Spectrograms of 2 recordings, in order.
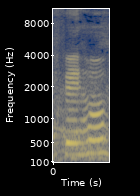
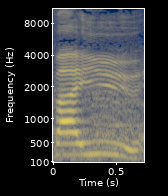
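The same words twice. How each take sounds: First: Fejø said as fay-ho with a questioning rise; Fejø as fay-ho, asking; unsure pronunciation. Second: Fejø said as fye-oo, falling; Fejø as fye-oo, copying the owner; corrected pronunciation. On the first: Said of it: "am I saying that correct". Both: Real, not acted.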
